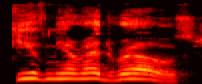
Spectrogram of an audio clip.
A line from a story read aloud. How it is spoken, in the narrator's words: cried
